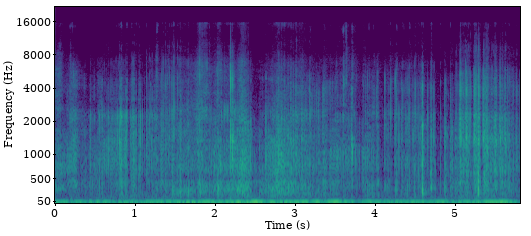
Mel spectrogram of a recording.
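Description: Long nails run along and flick the bristle pins of a wooden paddle hair brush, decorated with beads and rhinestones, held close to the microphone. The result is a continuous dry crackling and scratching texture with quick ticking flicks, all over a steady low hum.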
